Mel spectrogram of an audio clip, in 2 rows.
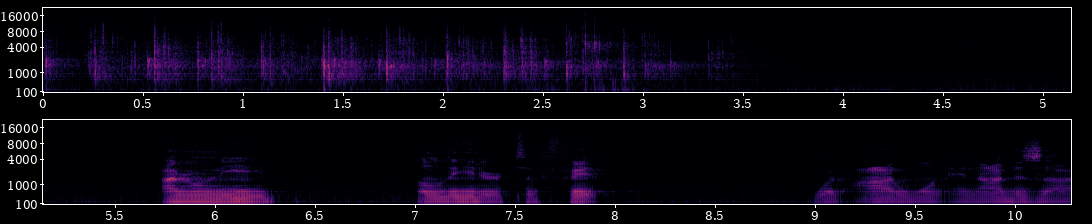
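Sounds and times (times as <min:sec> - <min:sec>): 
audience clapping: 0:00.0 - 0:03.7
speech: 0:05.8 - 0:06.4, 0:07.0 - 0:08.0, 0:09.0 - 0:10.2.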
